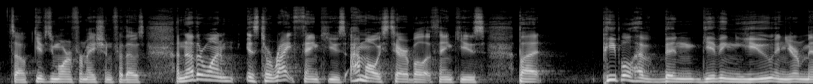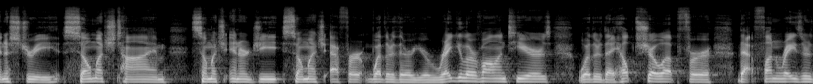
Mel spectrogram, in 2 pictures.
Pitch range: 120-150 Hz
